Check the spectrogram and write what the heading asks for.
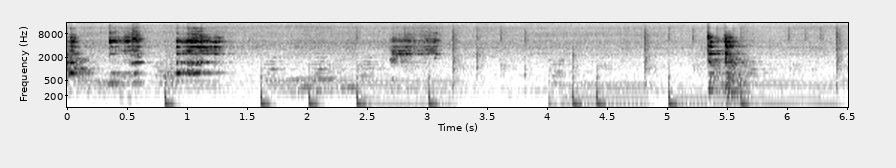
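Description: Metal spoon scraping and clinking against a stainless steel frying pan as food is served out, in short bursts near the start, about three seconds in and near the end. Background music with a deep bass beat plays underneath.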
